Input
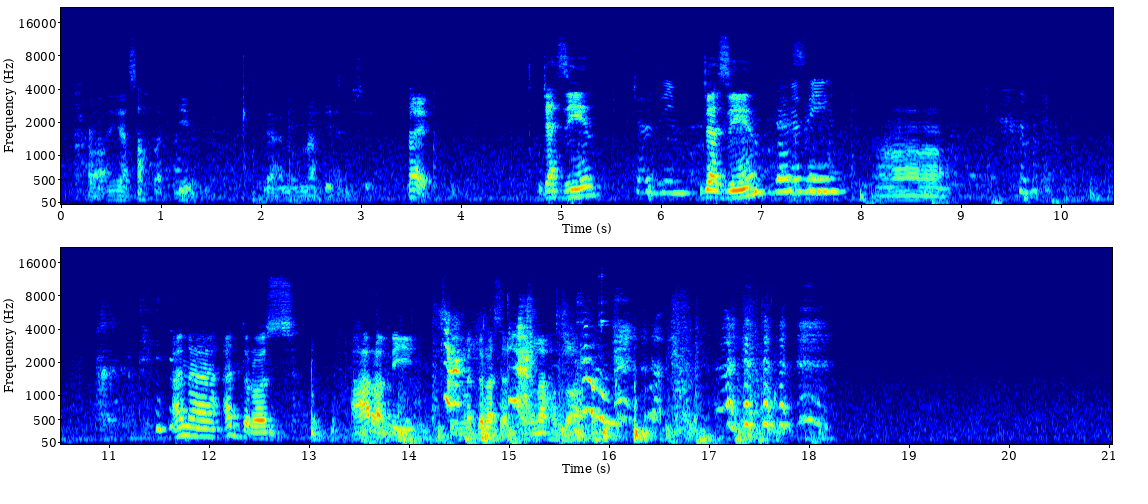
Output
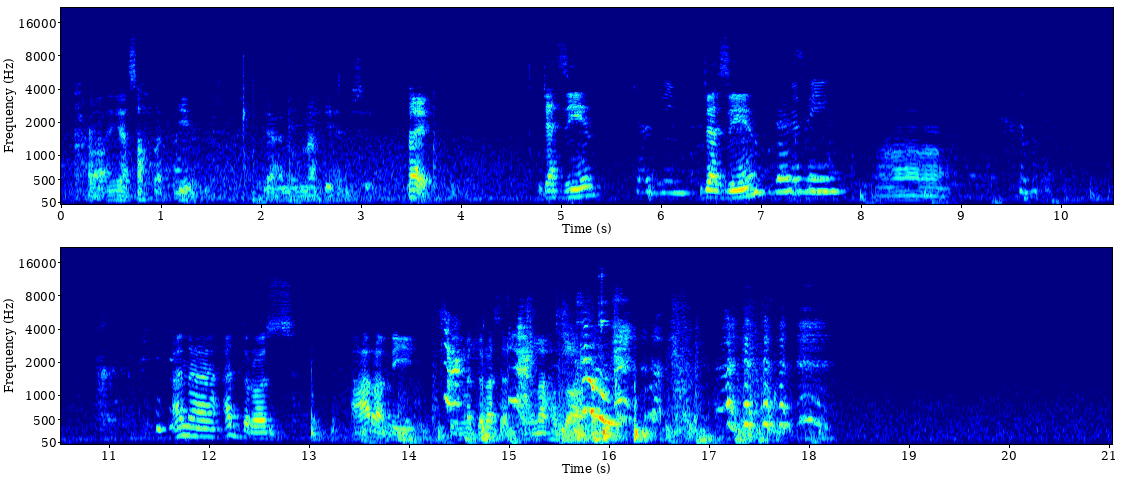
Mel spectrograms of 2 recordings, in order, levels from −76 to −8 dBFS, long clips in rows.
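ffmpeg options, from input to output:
ffmpeg -i in.wav -af "volume=13dB,afade=type=out:start_time=3.64:duration=1.33:silence=0.354813,afade=type=in:start_time=15.32:duration=0.69:silence=0.281838,afade=type=out:start_time=16.01:duration=0.26:silence=0.421697" out.wav

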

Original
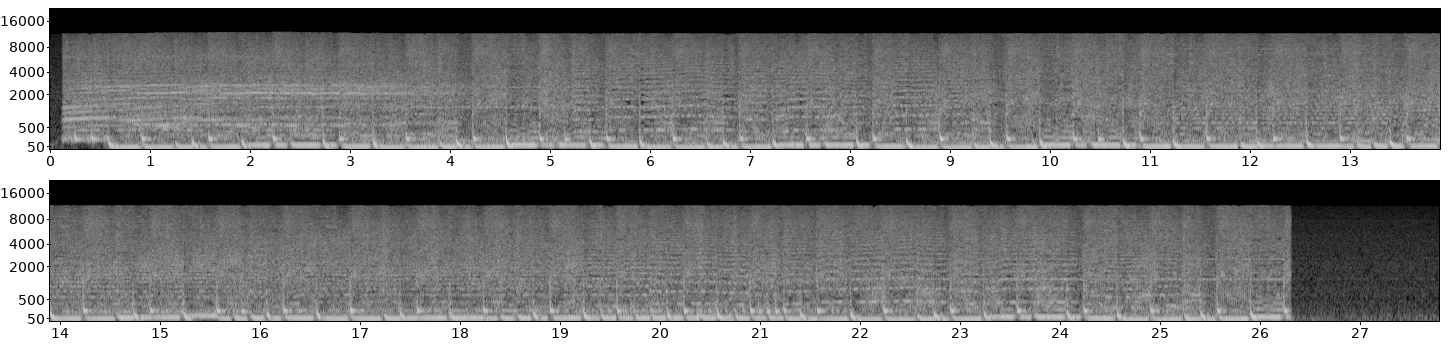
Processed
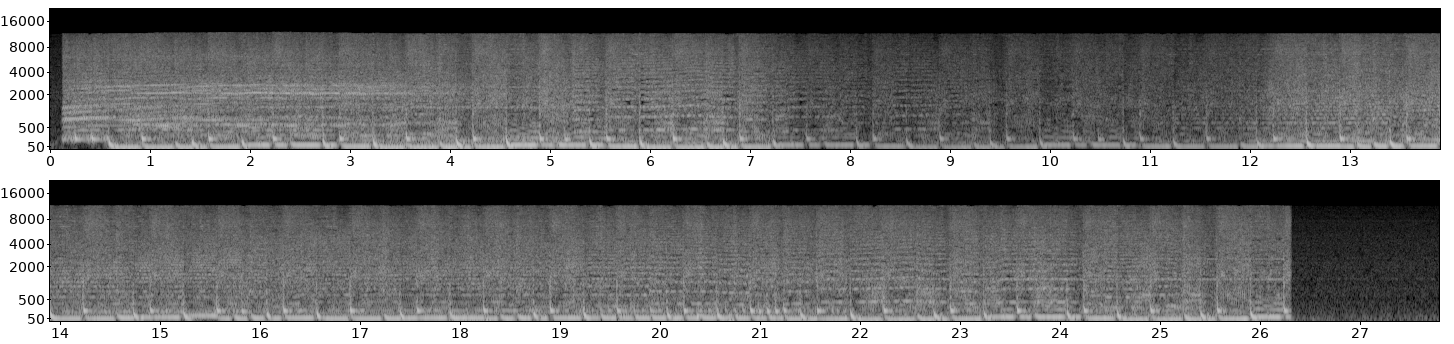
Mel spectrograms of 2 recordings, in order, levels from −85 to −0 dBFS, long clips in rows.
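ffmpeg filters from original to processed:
ffmpeg -i in.wav -af "volume=8dB,afade=type=out:start_time=6.79:duration=0.72:silence=0.281838,afade=type=in:start_time=11.91:duration=0.62:silence=0.298538" out.wav

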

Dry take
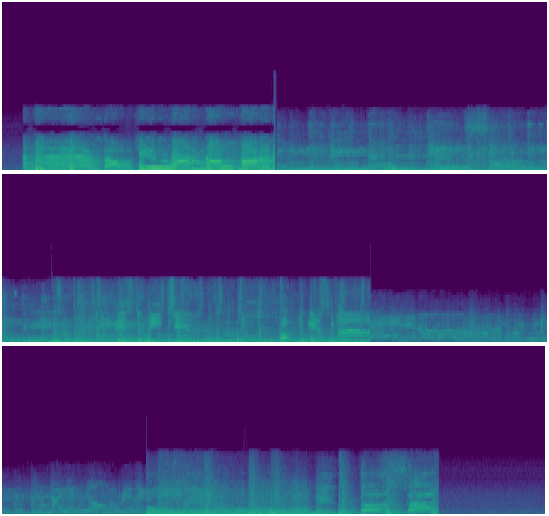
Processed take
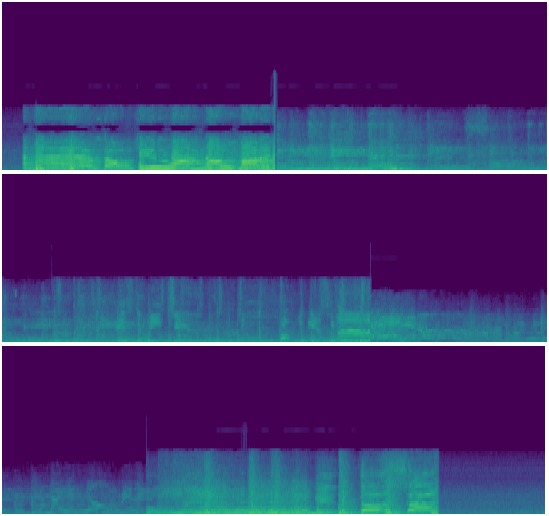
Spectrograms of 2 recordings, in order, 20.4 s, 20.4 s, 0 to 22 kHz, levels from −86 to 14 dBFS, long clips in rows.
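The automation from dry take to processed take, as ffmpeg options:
ffmpeg -i in.wav -af "volume=29.5dB,afade=type=out:start_time=4.94:duration=0.44:silence=0.281838,afade=type=in:start_time=10.8:duration=0.86:silence=0.266073,afade=type=out:start_time=11.66:duration=0.64:silence=0.334965,afade=type=in:start_time=15.62:duration=0.64:silence=0.298538" out.wav

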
